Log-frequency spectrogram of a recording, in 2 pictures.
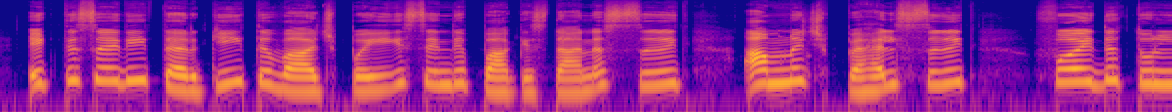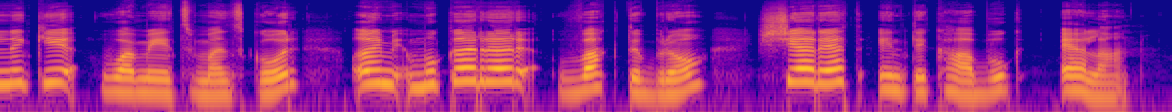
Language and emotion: Kashmiri, neutral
